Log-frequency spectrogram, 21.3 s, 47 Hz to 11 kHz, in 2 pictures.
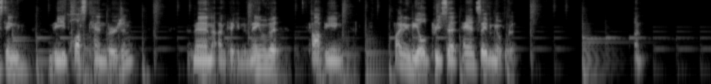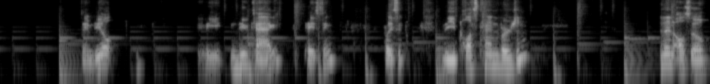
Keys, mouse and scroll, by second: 0.0 ctrl+v, 0.7 1, 3.6 ctrl+c, 4.5 click, 5.1 click, 5.3 ctrl+v, 6.1 click, 7.1 click, 7.4 ctrl+v, 7.9 click, 9.8 click, 10.7 click, 11.5 middle click, 12.3 click, 12.8 ctrl+c, 13.6 click, 14.4 click, 14.7 ctrl+v, 15.7 click, 15.8 ctrl+v, 17.2 1, 19.5 click, 20.1 ctrl+c.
